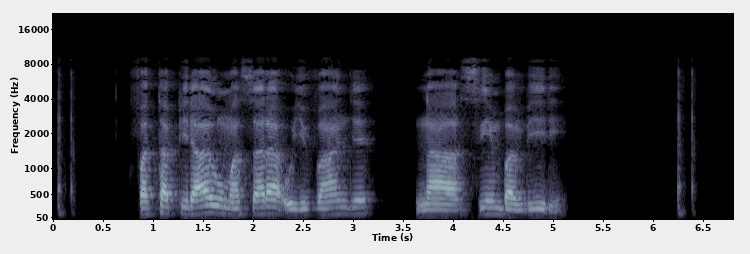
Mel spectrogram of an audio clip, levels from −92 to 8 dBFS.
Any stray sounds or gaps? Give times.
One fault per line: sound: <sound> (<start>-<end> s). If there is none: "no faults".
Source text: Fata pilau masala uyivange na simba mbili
no faults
